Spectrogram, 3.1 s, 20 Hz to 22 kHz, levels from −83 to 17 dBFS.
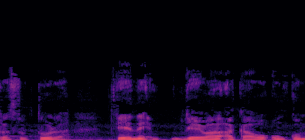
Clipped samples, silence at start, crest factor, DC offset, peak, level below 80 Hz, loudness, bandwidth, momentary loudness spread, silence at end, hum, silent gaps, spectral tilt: under 0.1%; 0 s; 16 dB; under 0.1%; -12 dBFS; -48 dBFS; -28 LUFS; 11.5 kHz; 10 LU; 0 s; none; none; -7 dB/octave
